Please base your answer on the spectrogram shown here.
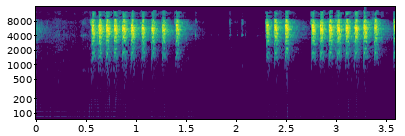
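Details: Eurasian tree sparrow chattering loudly, a master recording meant to teach other birds to sing: a one-second run of rapid shrill chirps, a pause with a few faint notes, then two more quick bursts.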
